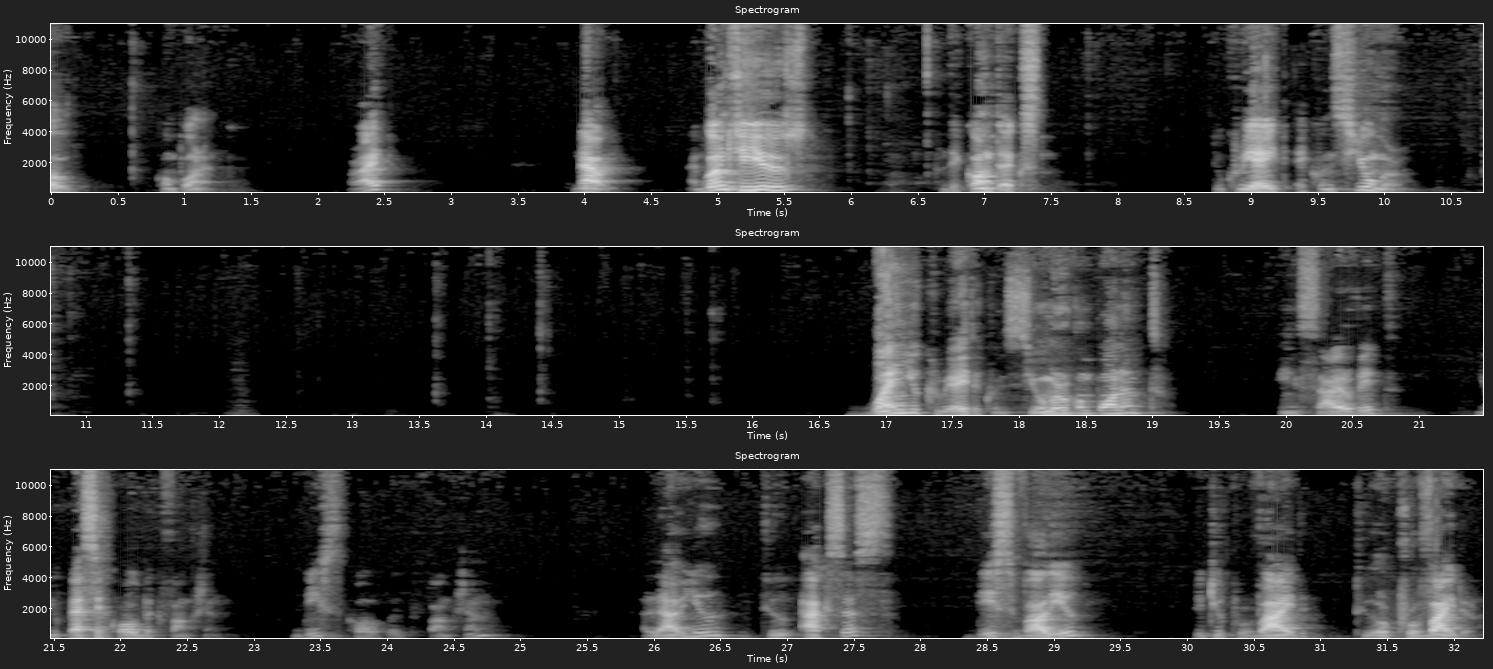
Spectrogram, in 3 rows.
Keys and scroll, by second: 11.6 super+s, 15.3 Tab.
